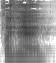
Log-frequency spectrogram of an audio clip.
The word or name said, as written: taha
